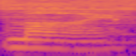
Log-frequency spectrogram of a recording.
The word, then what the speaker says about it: May: names my name is my it's spelled may but it's pronounced my can you remember that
